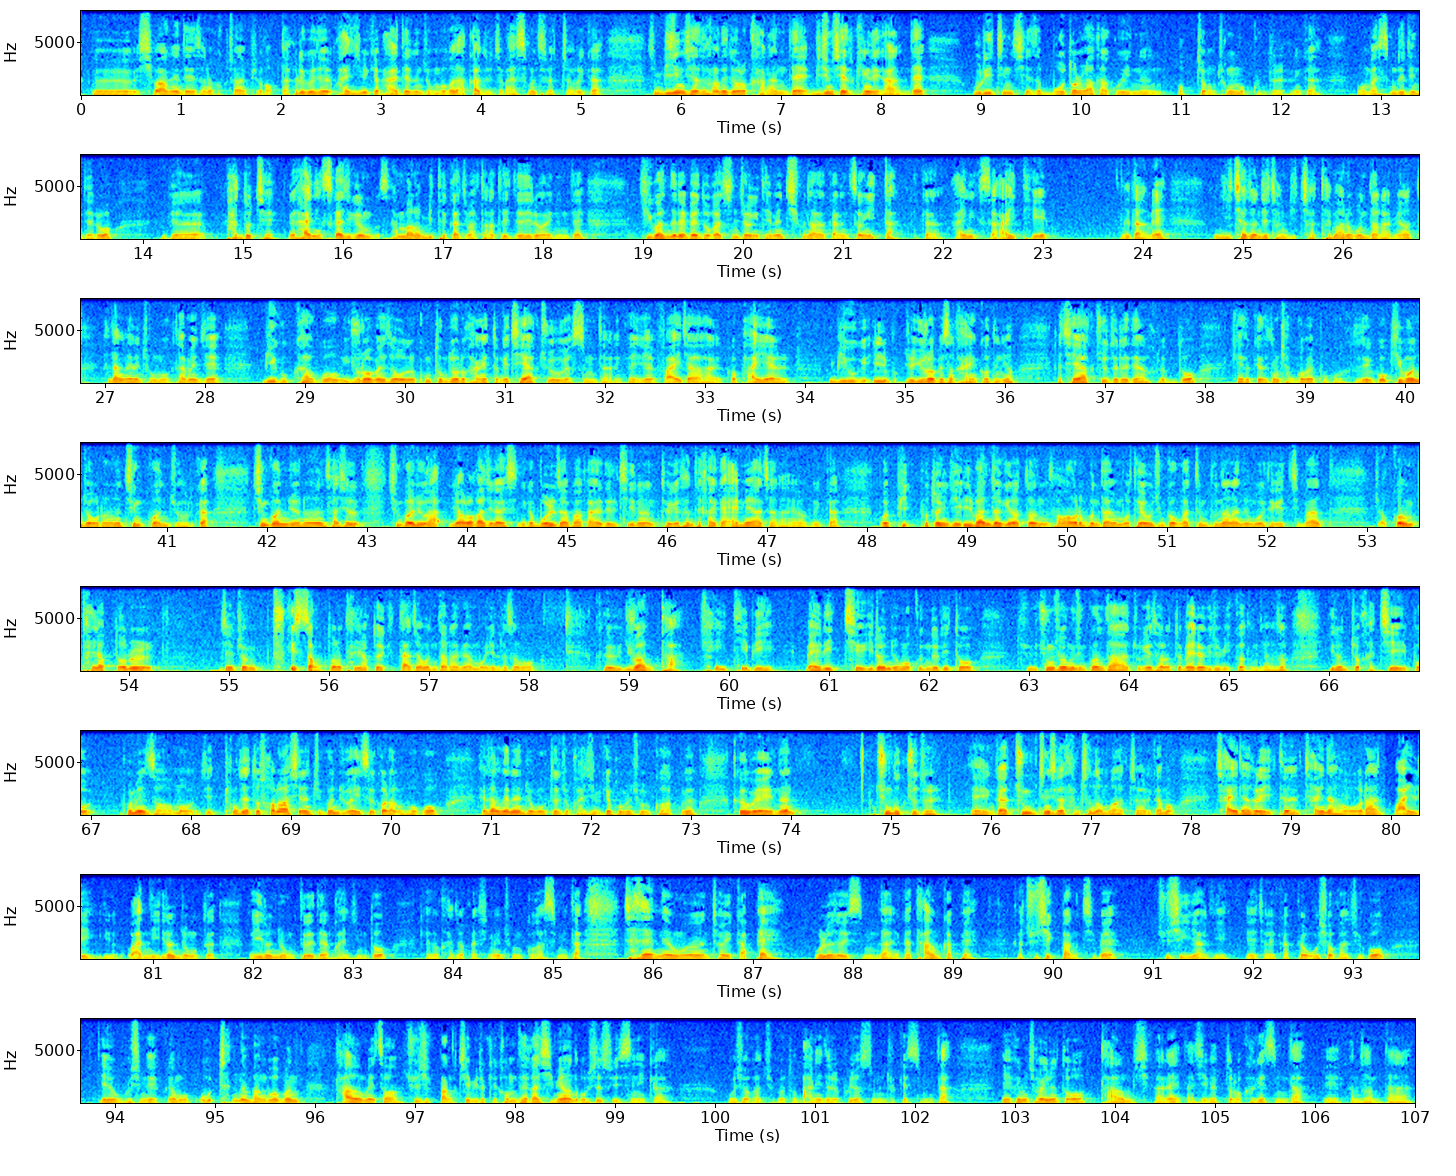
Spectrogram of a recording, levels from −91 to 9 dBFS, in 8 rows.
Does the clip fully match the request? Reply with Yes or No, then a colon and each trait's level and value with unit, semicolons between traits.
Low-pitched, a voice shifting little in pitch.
No: low, 100 Hz; average, 5.2 semitones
